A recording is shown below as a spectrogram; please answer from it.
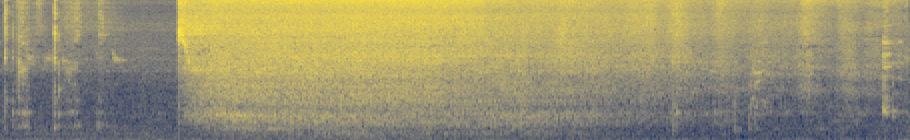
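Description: Water poured into a hot kadai of dry-roasted dal bursts into a loud, sudden hiss that stays for several seconds and slowly fades to softer bubbling, with light clinks before and after.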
